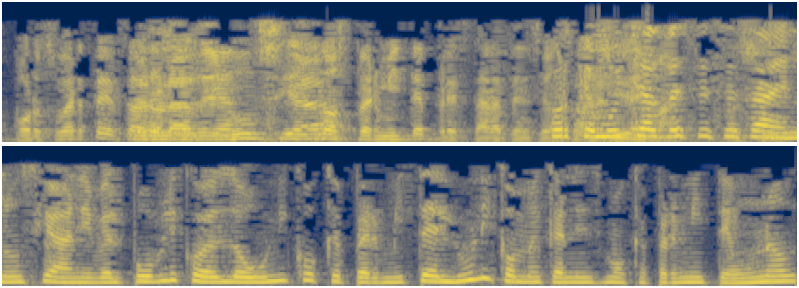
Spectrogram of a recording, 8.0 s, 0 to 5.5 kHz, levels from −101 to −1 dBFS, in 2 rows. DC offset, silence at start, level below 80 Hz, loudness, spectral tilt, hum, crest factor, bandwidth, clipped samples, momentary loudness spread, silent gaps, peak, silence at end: under 0.1%; 0.1 s; -44 dBFS; -13 LUFS; -7.5 dB/octave; none; 14 dB; 5.4 kHz; under 0.1%; 8 LU; none; 0 dBFS; 0 s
